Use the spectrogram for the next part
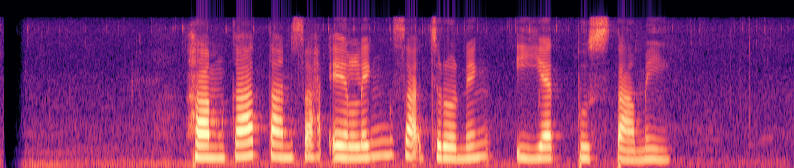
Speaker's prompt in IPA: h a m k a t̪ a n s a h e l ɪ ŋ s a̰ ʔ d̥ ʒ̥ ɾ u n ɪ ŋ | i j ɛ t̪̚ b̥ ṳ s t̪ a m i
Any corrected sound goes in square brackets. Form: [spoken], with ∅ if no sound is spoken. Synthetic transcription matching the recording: h a m k a t̪ a n s a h e l ɪ ŋ s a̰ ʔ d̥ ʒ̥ ɾ [o] n ɪ ŋ | i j ɛ t̪̚ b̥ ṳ s t̪ a m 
